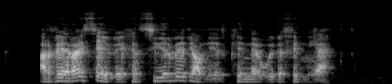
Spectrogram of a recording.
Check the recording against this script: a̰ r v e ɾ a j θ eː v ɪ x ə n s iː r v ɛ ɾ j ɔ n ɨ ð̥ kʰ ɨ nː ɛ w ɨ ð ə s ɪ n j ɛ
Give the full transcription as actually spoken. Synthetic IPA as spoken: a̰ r v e ɾ a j s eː v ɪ x ə n s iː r v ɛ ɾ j ɔ n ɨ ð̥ kʰ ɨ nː ɛ w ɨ ð ə f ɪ n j ɛ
